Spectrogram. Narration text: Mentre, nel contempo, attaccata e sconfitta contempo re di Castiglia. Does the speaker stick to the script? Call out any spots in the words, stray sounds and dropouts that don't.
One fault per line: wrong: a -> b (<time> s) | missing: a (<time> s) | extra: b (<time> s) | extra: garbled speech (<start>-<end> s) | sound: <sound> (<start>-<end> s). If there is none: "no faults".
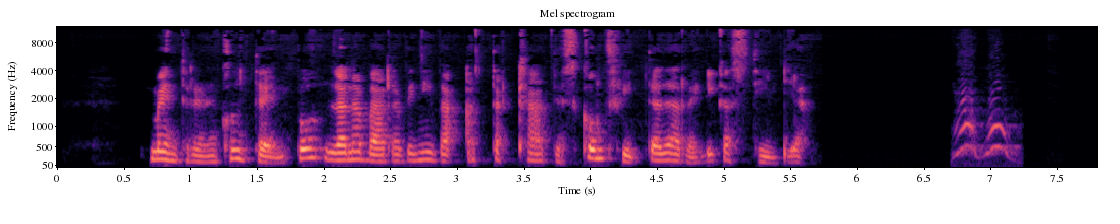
extra: la Navarra veniva (2.0 s)
wrong: contempo -> dal (4.5 s)
sound: bark (6.7-7.3 s)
